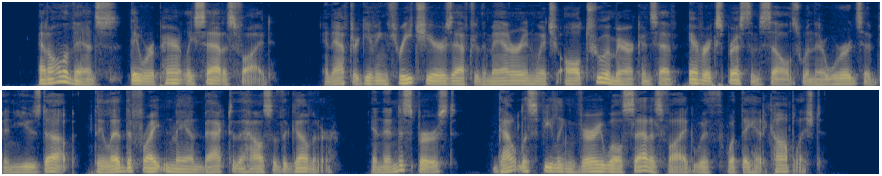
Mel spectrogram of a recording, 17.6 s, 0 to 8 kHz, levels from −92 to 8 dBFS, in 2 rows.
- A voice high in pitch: No, low, 100 Hz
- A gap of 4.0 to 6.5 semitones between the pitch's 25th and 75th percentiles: No, average, 3.3 semitones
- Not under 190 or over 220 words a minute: Yes, average, 195 wpm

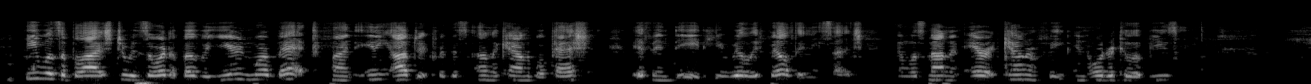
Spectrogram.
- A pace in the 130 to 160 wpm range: No, average, 170 wpm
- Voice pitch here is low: No, high, 225 Hz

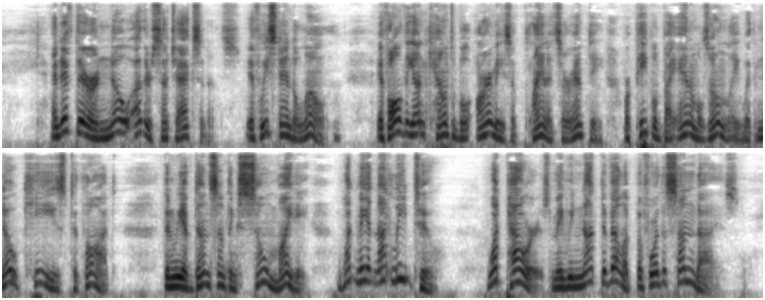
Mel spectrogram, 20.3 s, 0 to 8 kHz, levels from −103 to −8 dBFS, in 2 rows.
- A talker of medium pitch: Yes, medium, 155 Hz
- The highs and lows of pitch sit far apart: Yes, wide, 7.2 semitones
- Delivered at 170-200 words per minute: No, average, 160 wpm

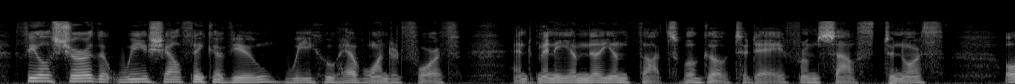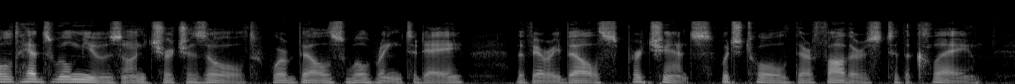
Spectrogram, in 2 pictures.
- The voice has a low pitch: Yes, very low, 90 Hz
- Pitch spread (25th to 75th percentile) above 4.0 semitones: No, average, 3.5 semitones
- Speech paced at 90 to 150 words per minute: Yes, average, 140 wpm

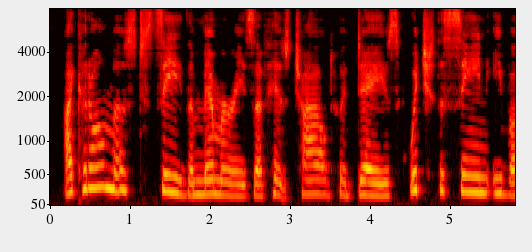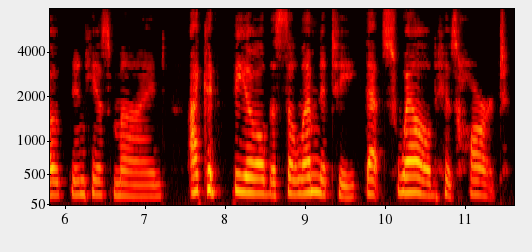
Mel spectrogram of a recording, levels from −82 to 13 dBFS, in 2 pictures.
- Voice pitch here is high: Yes, high, 205 Hz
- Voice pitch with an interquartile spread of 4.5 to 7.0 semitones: No, average, 3.9 semitones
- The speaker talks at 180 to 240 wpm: No, slow, 135 wpm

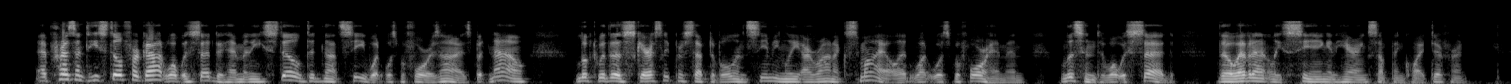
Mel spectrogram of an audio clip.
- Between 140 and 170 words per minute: No, average, 200 wpm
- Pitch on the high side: No, low, 125 Hz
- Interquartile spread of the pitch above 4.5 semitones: Yes, average, 5.3 semitones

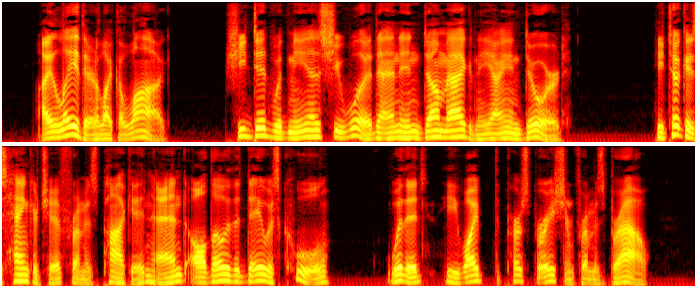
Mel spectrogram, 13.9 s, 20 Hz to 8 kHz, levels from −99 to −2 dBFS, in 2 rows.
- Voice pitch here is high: No, low, 115 Hz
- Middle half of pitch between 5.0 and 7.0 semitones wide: Yes, average, 5.3 semitones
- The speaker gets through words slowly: No, average, 175 wpm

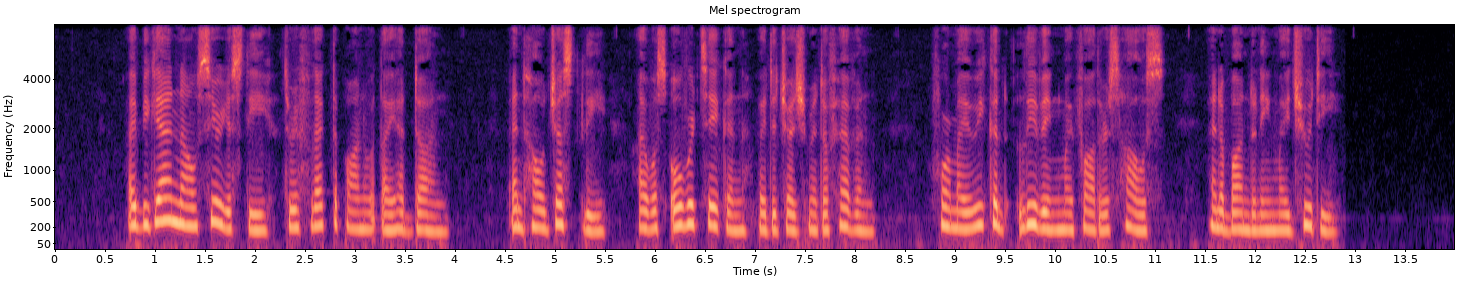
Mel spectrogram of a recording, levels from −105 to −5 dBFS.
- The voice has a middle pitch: Yes, medium, 180 Hz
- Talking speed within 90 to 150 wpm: Yes, average, 140 wpm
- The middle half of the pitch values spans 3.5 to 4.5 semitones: Yes, average, 3.8 semitones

